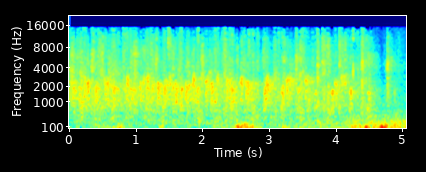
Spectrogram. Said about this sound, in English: So if we can just give Alan a round of applause, and we'll just take a seat over here and we'll start a discussion.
